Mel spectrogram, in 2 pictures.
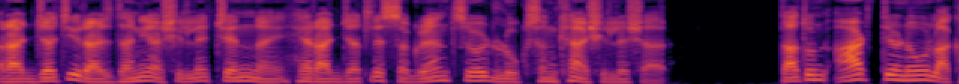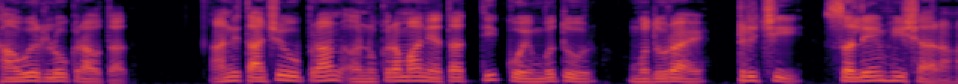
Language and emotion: Goan Konkani, neutral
